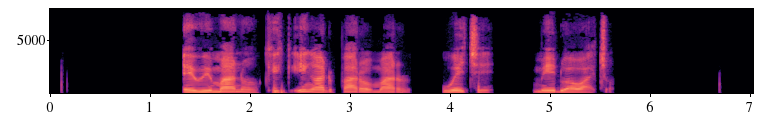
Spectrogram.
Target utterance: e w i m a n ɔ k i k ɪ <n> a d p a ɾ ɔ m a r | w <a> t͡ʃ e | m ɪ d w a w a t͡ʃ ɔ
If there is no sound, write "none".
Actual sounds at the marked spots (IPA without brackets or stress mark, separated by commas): ŋ, e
